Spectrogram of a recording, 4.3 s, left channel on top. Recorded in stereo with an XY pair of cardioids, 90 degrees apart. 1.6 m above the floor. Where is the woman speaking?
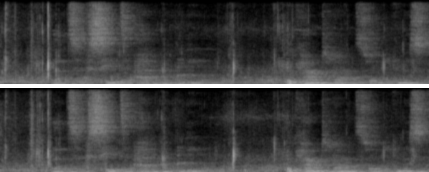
30° right, 0.8 m.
